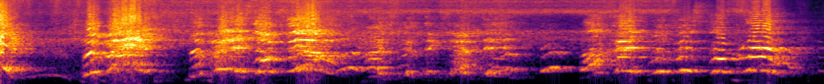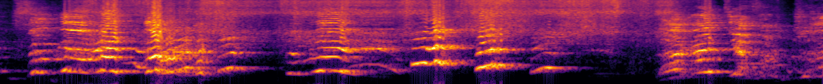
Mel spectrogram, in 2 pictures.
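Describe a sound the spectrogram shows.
A spray gun hisses, spraying liquid.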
